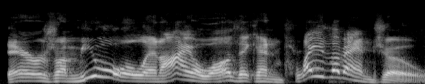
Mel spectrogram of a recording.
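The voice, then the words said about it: Imitates a TV newsman's voice. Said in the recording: “my Charles Carrault impression”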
